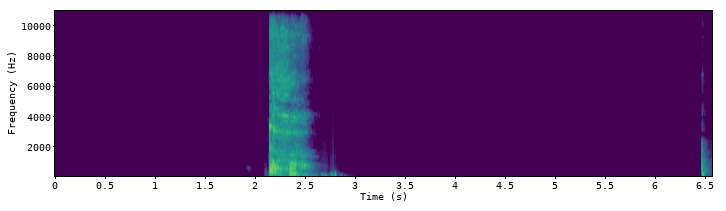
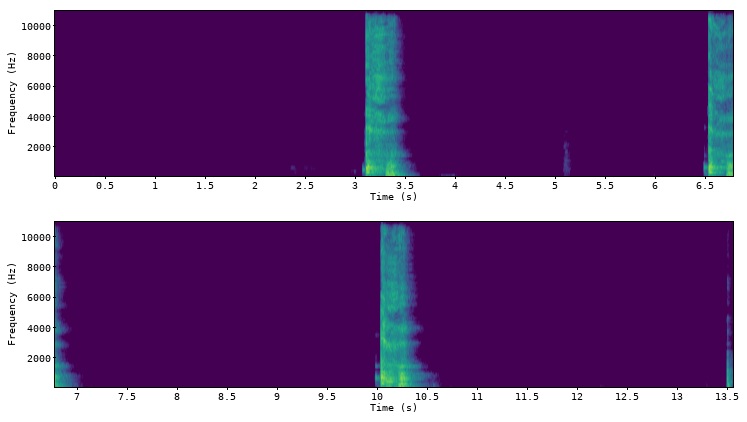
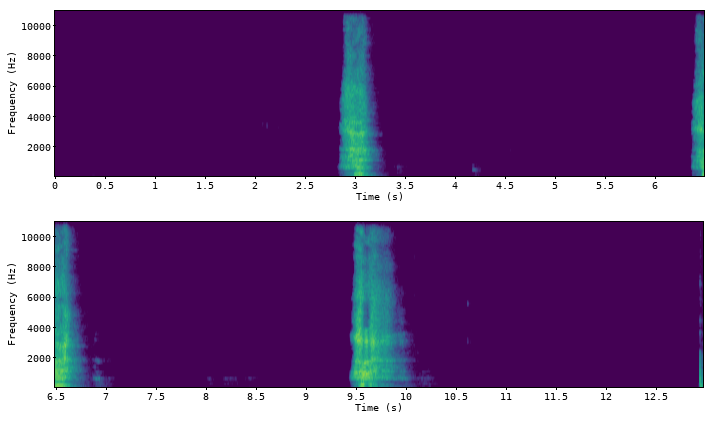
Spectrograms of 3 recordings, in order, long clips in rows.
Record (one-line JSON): {"cough_length": "6.6 s", "cough_amplitude": 30375, "cough_signal_mean_std_ratio": 0.17, "three_cough_length": "13.6 s", "three_cough_amplitude": 32768, "three_cough_signal_mean_std_ratio": 0.18, "exhalation_length": "13.0 s", "exhalation_amplitude": 32621, "exhalation_signal_mean_std_ratio": 0.19, "survey_phase": "alpha (2021-03-01 to 2021-08-12)", "age": "45-64", "gender": "Female", "wearing_mask": "No", "symptom_none": true, "symptom_onset": "12 days", "smoker_status": "Never smoked", "respiratory_condition_asthma": false, "respiratory_condition_other": false, "recruitment_source": "REACT", "submission_delay": "1 day", "covid_test_result": "Negative", "covid_test_method": "RT-qPCR"}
